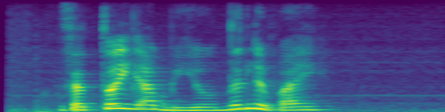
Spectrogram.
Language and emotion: Russian, positive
